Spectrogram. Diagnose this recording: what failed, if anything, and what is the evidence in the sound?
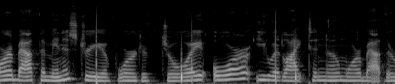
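Sharp, loud pops cut through the speech: a single pop at 0.96 to 0.99 s, then double pops at 1.81 to 1.94 s and 2.76 to 2.98 s, each far above the speech, which continues underneath. These are likely voltage spikes in the analogue wiring, such as a faulty connection or static.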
